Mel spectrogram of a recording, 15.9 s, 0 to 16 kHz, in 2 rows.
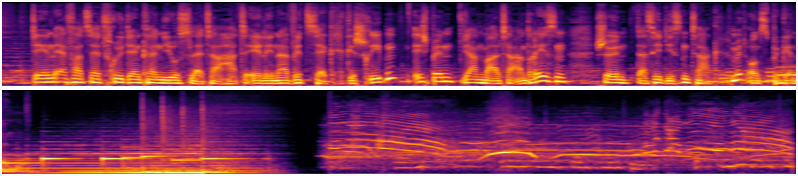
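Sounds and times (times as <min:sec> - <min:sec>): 
speech: 0:00.4 - 0:08.4
steady musical tone: 0:06.8 - 0:10.8
large street crowd cheering and shouting: 0:11.2 - 0:15.8.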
